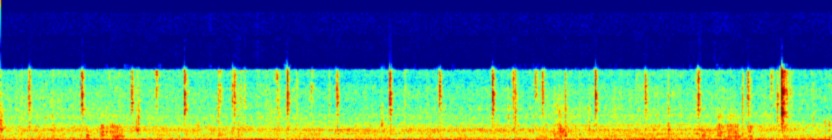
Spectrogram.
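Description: Car driving along a road in windy winter conditions, a steady broadband engine and road rumble with faint ticking clicks throughout, close and continuous with no talk.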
